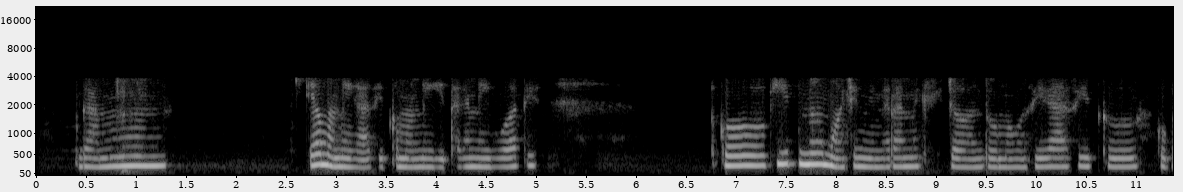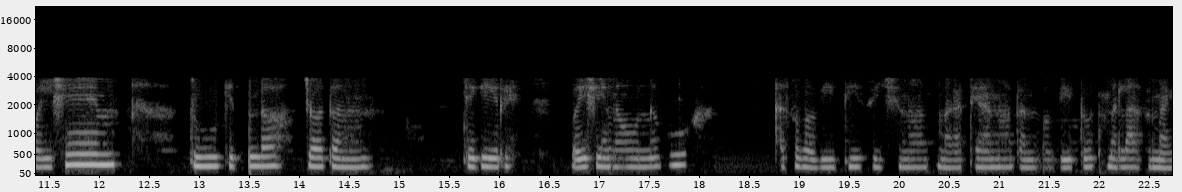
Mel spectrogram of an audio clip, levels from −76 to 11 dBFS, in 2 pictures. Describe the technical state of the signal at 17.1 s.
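At 17.1 s there is VoIP packet loss concealed by the speech codec, running from 17.09 to 17.31 s. About 40 ms of audio goes missing, which fits two 20 ms frames, and the Speex decoder fills the gap by repeating its last pitch and spectral envelope at falling gain, giving a brief stretched sound, a buzzy tone or coloured noise that fades. On a spectrogram, a flat, unchanging stretch fades out. The waveform shows a shrinking envelope, then weak or distorted recovery until about 17.31 s.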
